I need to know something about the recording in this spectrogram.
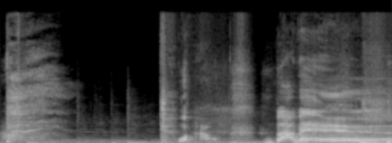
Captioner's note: all laugh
